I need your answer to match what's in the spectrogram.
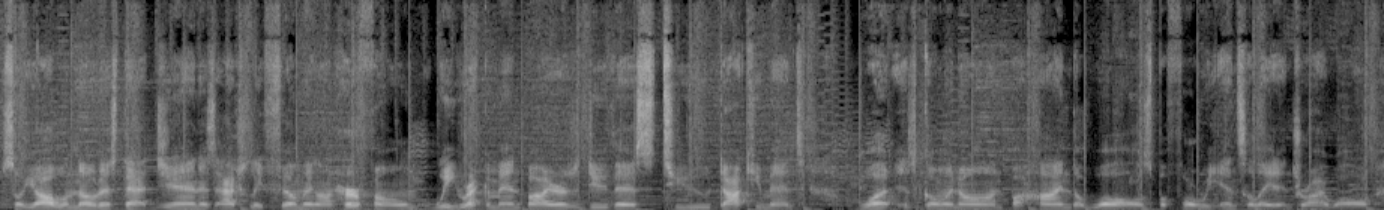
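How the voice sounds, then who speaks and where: A man's voice: lowish voice, level tone, measured pace, soft background music. A man giving an explanatory, informal video tour narration as a home builder's guide, in a plain, instructive way.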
